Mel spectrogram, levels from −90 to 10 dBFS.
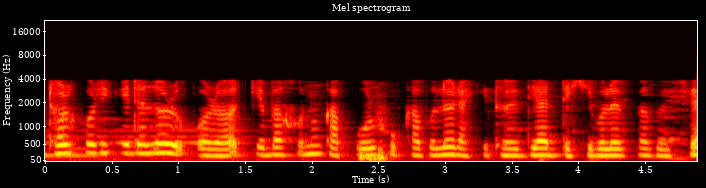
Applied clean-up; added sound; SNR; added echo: classical method log-MMSE.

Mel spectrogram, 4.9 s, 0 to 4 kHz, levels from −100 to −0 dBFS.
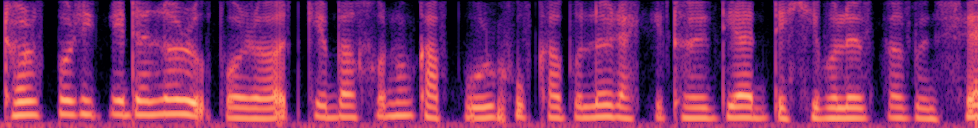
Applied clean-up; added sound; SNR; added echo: neural diffusion model UNIVERSE++.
